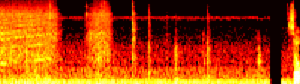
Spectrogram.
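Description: Two short rasping scrapes and scattered light knocks from hand work on a wooden bed frame, over a steady low hum.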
